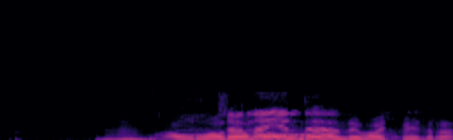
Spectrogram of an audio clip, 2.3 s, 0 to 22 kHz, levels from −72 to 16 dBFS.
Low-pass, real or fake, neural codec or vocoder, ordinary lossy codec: none; real; none; none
